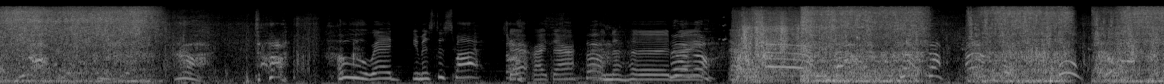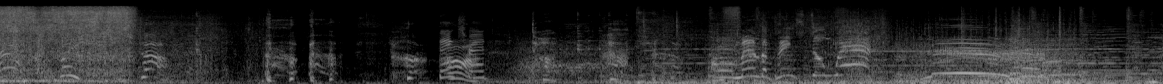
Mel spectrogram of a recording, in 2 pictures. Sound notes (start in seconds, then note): 0.0 spluttering; 7.6 water splashing; 14.2 coughing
